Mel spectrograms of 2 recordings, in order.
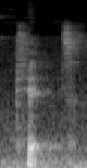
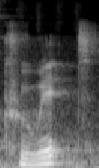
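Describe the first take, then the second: First: The U is silent, giving a plain 'kit'. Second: The U is sounded before the final 'it'. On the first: The speaker calls it right. "we don't really pronounce this U" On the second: The speaker calls it wrong. "It's not kuit"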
